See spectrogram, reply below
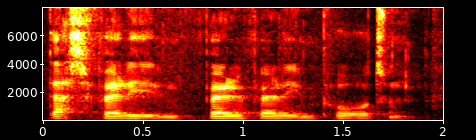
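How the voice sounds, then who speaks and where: A man whose first language is Cantonese, speaking with a Cantonese accent and answering an interviewer in halting English with many fillers. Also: mid-range voice, flat delivery. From China. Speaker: guest.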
